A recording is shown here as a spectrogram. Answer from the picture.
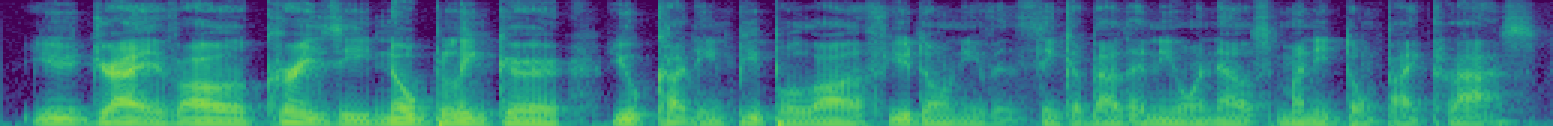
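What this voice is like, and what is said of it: Put-on Russian or Armenian accent. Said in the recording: “He was like a Russian guy ... be Armenian ... like he was like right from the movie Rounders”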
